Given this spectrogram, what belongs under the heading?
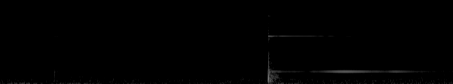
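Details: Simulated otolaryngology exam roleplay: two light strikes of a tuning fork, each followed by a pure sustained ringing tone, during the Rinne test, held on the mastoid process behind the ear and then in front of the ear.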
